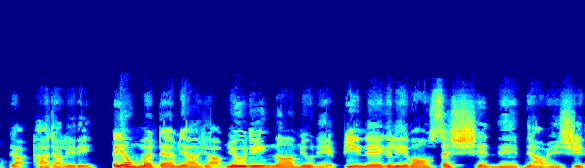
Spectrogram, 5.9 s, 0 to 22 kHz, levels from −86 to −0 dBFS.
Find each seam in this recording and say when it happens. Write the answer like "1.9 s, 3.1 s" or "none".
1.0 s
